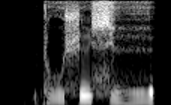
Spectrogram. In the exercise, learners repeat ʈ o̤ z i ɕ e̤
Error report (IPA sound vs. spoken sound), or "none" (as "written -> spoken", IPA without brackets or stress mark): z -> ʃ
